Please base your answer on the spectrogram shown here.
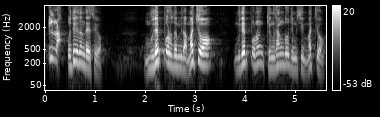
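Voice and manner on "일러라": high, sudden command; Zen master's demand. Acted. Master pressing a student on the hwadu, high-pitched demand. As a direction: throw out the demand high and abrupt.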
